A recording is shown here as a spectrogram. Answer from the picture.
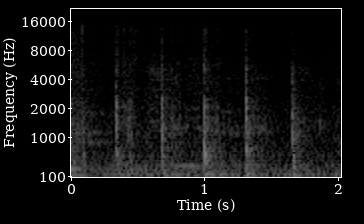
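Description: Very quiet, irregular light clicks and taps, about seven in two seconds, from a brush working Mod Podge over the painted petals of a mirror frame.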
